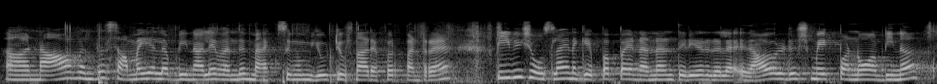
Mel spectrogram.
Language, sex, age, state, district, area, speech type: Tamil, female, 45-60, Tamil Nadu, Mayiladuthurai, rural, spontaneous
